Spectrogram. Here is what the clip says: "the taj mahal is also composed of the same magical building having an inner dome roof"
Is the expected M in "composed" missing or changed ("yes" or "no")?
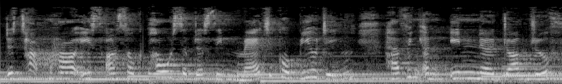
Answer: yes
